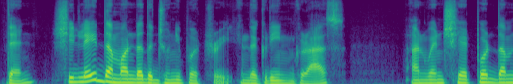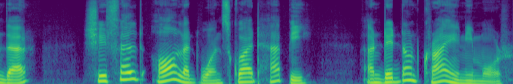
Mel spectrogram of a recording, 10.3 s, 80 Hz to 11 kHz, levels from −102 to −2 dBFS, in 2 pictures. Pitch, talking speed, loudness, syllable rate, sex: 150 Hz, 185 wpm, -20 LUFS, 4.7 syllables/s, male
